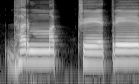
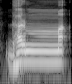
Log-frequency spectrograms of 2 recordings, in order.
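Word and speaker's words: धर्मक्षेत्रे: I sort of hanged on that M before the release. Dharma. And then cut the next syllable, ma. Dharma. And inserted a one matra pause and continued. Dharma kshetre.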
